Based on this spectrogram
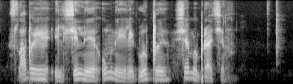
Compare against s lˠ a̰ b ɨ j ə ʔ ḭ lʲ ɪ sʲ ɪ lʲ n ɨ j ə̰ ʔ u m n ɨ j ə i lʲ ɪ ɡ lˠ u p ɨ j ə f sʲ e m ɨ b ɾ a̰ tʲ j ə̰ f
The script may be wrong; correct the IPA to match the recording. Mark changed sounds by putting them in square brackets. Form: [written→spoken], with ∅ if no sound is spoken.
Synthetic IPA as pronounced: s lˠ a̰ b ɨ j ə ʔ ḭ lʲ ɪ sʲ [ɪ→i] lʲ n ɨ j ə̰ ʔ u m n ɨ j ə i lʲ ɪ ɡ lˠ u p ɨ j ə f sʲ e m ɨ b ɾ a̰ tʲ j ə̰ f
